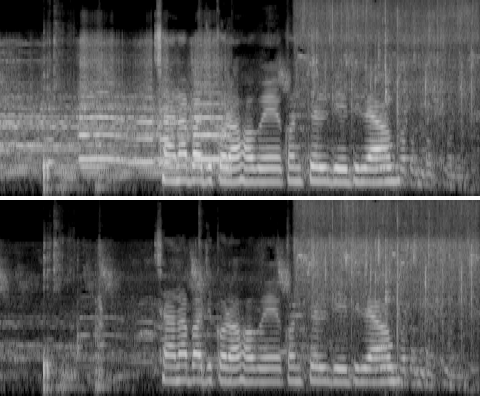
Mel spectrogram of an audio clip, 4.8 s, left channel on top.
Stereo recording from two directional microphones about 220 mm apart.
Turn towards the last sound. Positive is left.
turn(degrees=15)  # may be behind; listen again after turning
